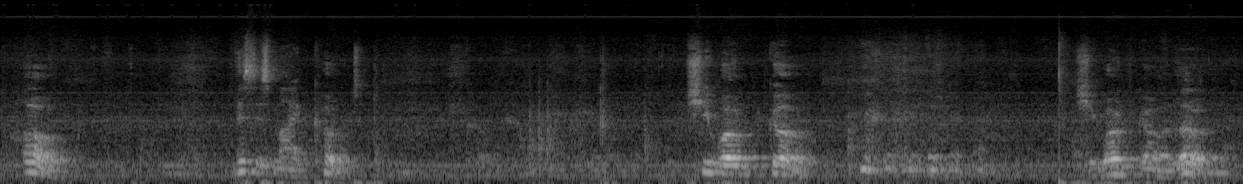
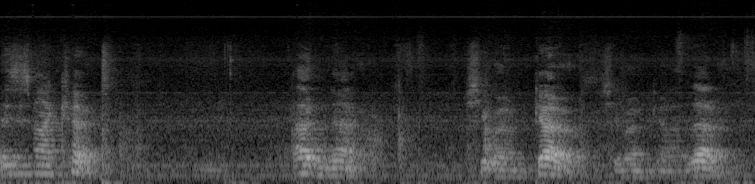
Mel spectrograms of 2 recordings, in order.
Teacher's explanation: the usual pronunciation now is one that starts with an uh quality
